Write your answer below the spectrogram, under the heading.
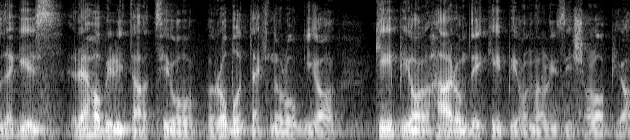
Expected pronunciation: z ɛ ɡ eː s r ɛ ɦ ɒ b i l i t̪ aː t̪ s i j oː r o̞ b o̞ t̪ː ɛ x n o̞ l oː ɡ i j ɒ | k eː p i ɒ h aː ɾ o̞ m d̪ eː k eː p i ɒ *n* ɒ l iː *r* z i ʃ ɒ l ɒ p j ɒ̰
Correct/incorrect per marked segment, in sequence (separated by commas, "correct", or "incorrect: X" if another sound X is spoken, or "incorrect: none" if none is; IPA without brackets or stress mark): correct, incorrect: none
